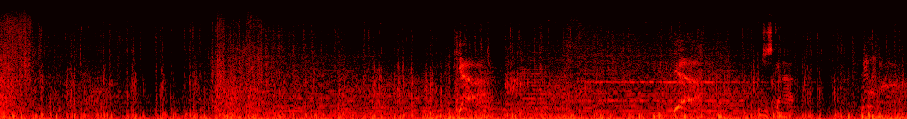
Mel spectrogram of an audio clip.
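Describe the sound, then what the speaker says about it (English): Horse hooves galloping in the video game Elder Scrolls Online, a fast, continuous clip-clop rhythm with occasional whinnies and a voice talking over it. "I'm just gonna run past everybody on my horse."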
